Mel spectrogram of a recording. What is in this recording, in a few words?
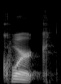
"quirk", English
